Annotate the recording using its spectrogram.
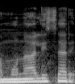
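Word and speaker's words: Mona Lisa: হাসি লিওনার্দোদা ভিঞ্চির আঁকা মোনালিসার এই ছবিটি সারা দুনিয়ার মন কেড়ে নিয়েছিল তবে এই চিত্রটির নাম মোনালিসা নয় এটি একটি উচ্চারণগত ভুল দুভাগে বিভক্ত নামটি আসলে মোনা লিসা ইতালিতে মোনালিসা শব্দের অর্থ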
